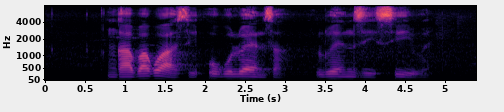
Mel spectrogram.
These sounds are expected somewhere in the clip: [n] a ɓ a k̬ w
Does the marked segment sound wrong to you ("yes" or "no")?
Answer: yes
